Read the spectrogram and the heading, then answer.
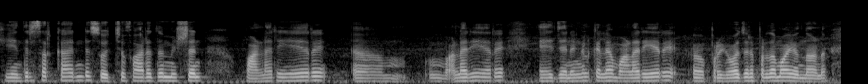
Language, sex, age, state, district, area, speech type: Malayalam, female, 45-60, Kerala, Idukki, rural, spontaneous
